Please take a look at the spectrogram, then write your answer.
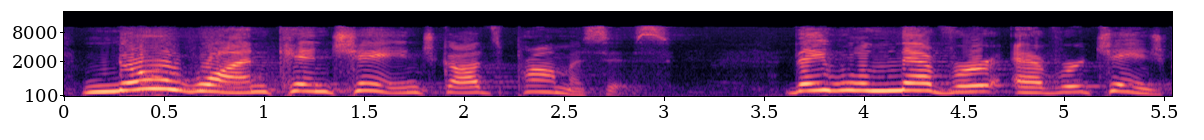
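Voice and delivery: slow, stressed "never, ever"; emphatic declaration. Real, not acted. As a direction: hammer home never ever. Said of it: "preacher emphasizing promise".

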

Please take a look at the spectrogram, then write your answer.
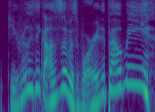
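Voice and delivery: high, quick put-on girlish question; lightly hammed-up wonder; touched anime girl. Yui asks, retold.

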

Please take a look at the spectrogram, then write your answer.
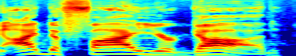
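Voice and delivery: slow, loud, drawn-out taunt; defiant giant. Retold or imitated. Goliath taunting the army of God, slow and loud. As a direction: spell out every word as a challenge. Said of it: "He was saying".

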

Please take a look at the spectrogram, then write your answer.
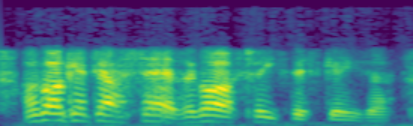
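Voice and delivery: mildly frantic eagerness, high then settling; eager. Retold or imitated. Aspiring actor to himself about meeting a director, eager. Acting his eager younger self.

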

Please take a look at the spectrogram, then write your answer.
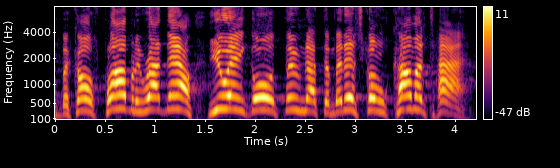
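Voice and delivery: loud, high, rhythmic preacher's cry; full-force preaching. Acted. Preacher at full force to the congregation. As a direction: drive the point home to the church.

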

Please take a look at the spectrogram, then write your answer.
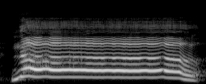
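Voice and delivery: long, high, very loud scream of refusal. Retold or imitated. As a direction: scream it out as the voice bursting from someone's mouth. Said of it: "out of my mouth came a man's voice screaming".

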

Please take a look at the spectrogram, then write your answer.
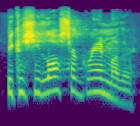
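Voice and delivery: usual speaking voice

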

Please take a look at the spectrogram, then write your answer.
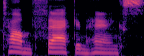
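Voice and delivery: FUCKING said as "fackin", drawn out slowly; slow "Tom FACKIN Hanks", flat A in fucking; altered pronunciation. Pretend. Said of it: "You have to spell it weird, like F A C K A N".

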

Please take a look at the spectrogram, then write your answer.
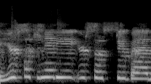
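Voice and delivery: high-pitched mock taunting; super mean. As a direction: play the mean girl hurling insults. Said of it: "be super mean to me".

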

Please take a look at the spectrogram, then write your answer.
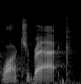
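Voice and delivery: low, hushed threat; quiet menacing. Retold or imitated. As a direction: drop it low and ominous. Retold threat.

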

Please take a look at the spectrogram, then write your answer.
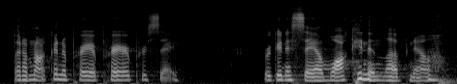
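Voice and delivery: low, soft, solemn voice; hushed prayer leading. Real, not acted. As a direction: quietly lead them into a holy moment. Leads a hushed moment of prayer.

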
